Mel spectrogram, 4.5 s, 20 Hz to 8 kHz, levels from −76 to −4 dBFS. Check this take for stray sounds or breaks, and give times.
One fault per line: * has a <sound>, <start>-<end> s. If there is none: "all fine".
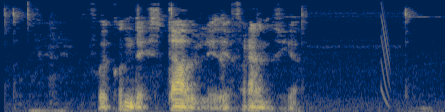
* has a chirp, 3.8-3.9 s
